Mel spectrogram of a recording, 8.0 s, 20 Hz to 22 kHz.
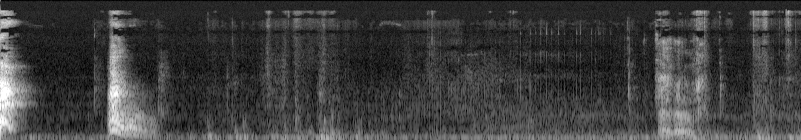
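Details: Shiba Inu puppy, 55 days old, in a multi-dog home with an older mame shiba, gives short sharp barks at the start, near one second and again around six and a half seconds, over a quiet indoor background with a low hum.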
